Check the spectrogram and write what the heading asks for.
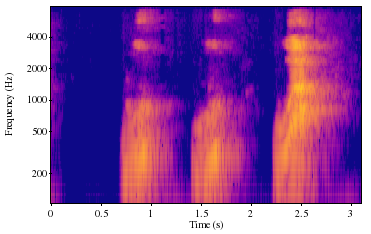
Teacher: It's a little bit voyelle sound and a little bit consonant sound. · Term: semi-consonant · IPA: [w]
